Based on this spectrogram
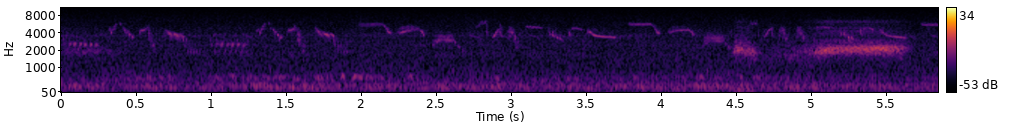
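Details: Black grouse lekking during courtship display: a low, continuous bubbling murmur runs beneath the clip, with a broad hissing burst near the end. Other birds sing over it throughout with many quick, high, chirping and whistled phrases.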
